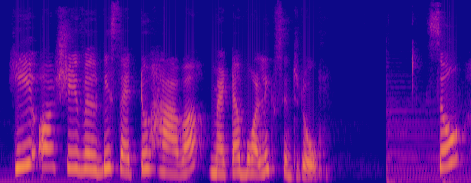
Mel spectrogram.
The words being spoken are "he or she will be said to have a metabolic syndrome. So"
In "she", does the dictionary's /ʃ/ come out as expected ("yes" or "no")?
yes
